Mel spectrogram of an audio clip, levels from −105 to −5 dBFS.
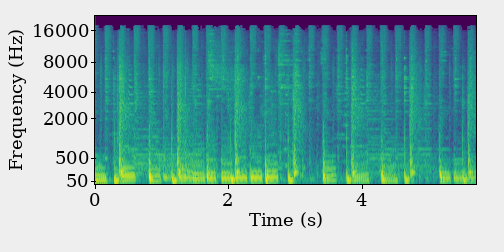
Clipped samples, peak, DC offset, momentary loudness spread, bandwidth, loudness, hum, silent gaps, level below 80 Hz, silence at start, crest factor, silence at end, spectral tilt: under 0.1%; -4 dBFS; under 0.1%; 6 LU; 18 kHz; -21 LUFS; none; none; -26 dBFS; 0 s; 16 dB; 0 s; -5 dB/octave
